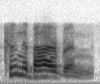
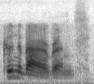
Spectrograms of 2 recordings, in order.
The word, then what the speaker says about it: Coonabarabran: It's Coonabarabran, Barry. It's phonetically spelt Coonabarabran.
